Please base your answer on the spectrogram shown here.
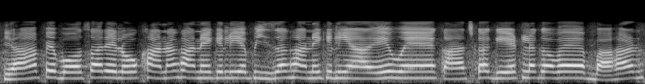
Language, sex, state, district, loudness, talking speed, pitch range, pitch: Hindi, female, Rajasthan, Bikaner, -11 LUFS, 215 wpm, 285-300 Hz, 295 Hz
